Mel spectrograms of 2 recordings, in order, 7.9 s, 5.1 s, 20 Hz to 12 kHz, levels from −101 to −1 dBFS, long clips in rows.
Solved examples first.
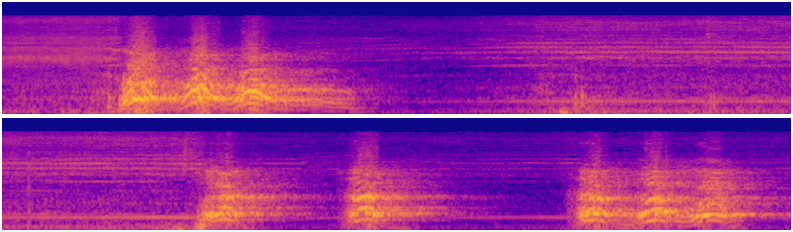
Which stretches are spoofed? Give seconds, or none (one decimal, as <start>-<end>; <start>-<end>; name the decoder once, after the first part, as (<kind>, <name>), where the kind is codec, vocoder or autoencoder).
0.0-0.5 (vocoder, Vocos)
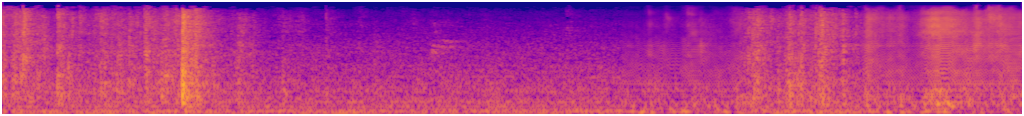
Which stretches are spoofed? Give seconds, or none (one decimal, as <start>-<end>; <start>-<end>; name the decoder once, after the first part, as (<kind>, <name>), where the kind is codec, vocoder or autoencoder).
3.1-3.7 (vocoder, Vocos); 4.3-5.1

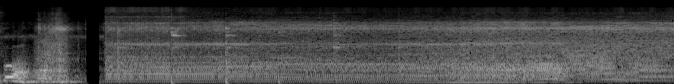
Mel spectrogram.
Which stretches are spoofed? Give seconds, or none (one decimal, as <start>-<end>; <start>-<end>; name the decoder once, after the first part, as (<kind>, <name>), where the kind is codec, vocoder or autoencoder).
0.0-0.4 (vocoder, Vocos); 2.4-6.7

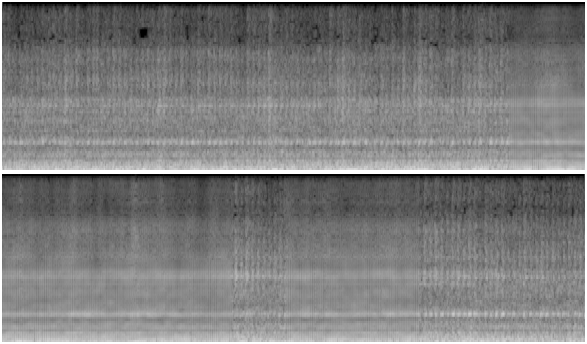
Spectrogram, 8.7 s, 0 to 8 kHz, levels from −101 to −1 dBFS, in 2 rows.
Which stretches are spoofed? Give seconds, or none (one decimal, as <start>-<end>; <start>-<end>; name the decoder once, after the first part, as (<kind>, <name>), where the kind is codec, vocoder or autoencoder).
3.8-6.1 (vocoder, Vocos); 6.5-7.5

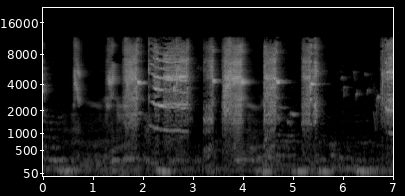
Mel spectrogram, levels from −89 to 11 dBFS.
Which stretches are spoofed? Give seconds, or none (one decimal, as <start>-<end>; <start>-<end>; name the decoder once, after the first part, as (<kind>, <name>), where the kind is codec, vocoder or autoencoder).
0.4-1.8 (vocoder, Vocos); 3.8-4.4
